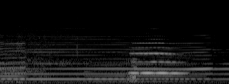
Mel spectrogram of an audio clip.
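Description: Great Highland bagpipe drones sounding one steady, held, humming chord as a beginner keeps the bag blown up. A short higher note wavers in about one and a half seconds in.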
